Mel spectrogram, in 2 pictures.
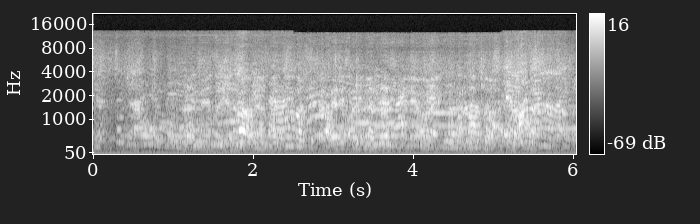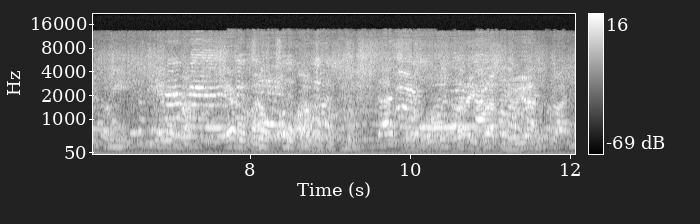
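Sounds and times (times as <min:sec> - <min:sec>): chatter of children and adults: 0:00.0 - 0:12.0
child's high voice: 0:06.8 - 0:08.5, 0:09.6 - 0:10.6.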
